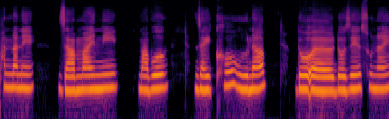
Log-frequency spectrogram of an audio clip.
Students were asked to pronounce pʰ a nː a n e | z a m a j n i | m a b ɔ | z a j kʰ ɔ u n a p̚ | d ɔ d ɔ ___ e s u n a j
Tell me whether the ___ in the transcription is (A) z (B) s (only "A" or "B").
A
